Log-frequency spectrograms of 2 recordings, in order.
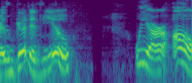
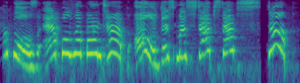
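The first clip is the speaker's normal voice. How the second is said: frantic story reading; 11 semitones higher than usual. A narrator's reading. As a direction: raise the alarm as the bear chases them. Frantic chase in picture book.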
